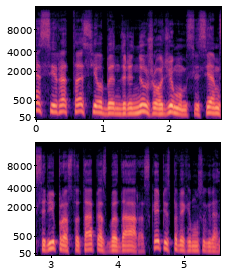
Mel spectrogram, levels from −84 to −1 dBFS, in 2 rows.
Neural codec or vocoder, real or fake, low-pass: none; real; 14.4 kHz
